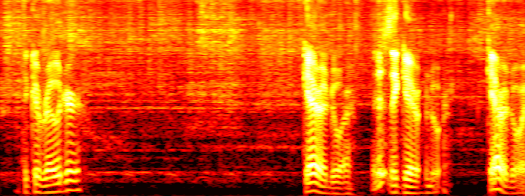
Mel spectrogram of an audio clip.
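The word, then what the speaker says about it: Garrador: feel like I'm saying it wrong the geroder garador it is a gyarador garador yes and of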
